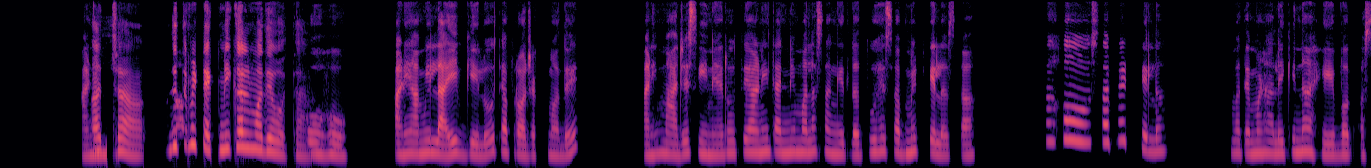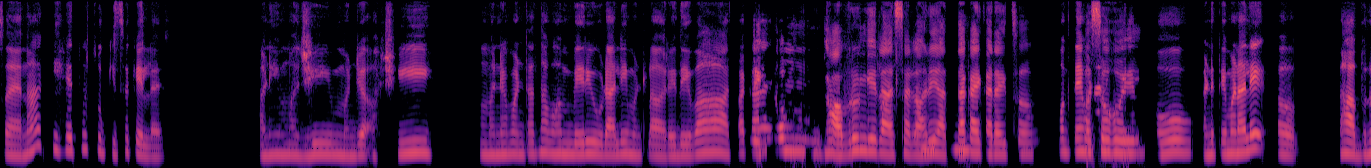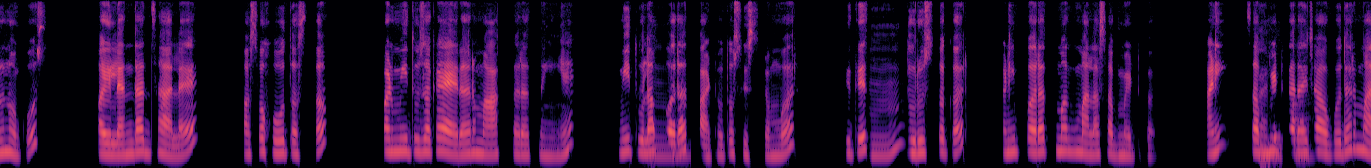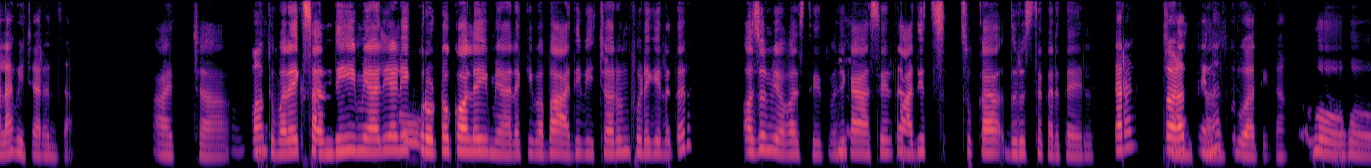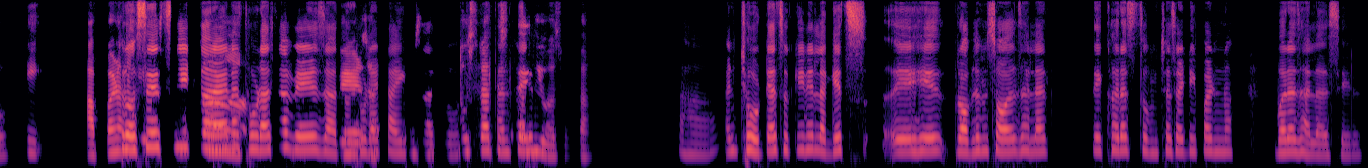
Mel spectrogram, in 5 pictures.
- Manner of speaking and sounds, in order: other background noise; in English: "लाइव्ह"; surprised: "अरे! देवा आता काय?"; in English: "एरर मार्क"; in English: "प्रोटोकॉल"; in English: "सॉल्व्ह"
- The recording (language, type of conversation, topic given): Marathi, podcast, पहिली नोकरी तुम्हाला कशी मिळाली आणि त्याचा अनुभव कसा होता?
- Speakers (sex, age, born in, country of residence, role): female, 35-39, India, India, host; female, 40-44, India, India, guest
